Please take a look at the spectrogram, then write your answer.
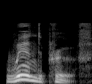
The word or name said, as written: windproof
